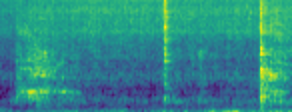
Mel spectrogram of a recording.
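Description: Pieces of karaage-style Japanese fried chicken fry gently in oil, a soft continuous sizzle with two sharp knocks of a utensil against the pan, quiet and close.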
